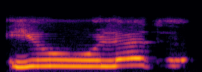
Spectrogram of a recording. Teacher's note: यहाँ पे दाल पे कलकला आएगा और वाव मद्दा है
